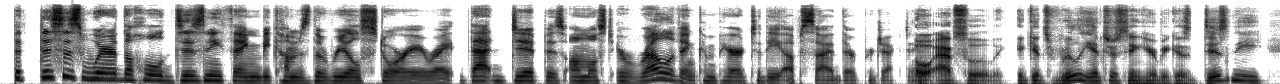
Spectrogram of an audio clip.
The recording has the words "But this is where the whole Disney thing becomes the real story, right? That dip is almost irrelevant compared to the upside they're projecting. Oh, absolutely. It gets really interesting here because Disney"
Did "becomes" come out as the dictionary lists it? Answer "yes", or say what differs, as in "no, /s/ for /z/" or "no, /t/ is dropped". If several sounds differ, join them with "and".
yes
